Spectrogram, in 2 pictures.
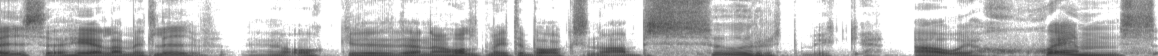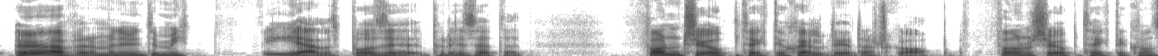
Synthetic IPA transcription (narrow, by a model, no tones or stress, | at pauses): iːsə̰ɾɦeːlamɪt̪liːvɔ̰kd̪ɛnhaɾhɔlt̪mɛjt̪ʰɪlbɑːksnṵabsɵɾt̪mʏ̰kʰːə̥aɔjɑːɧɛmsøːvəɾmɛnɛjɪnt̪əmɪt̪ | feːlpʰɔs̬ɛpʰɔd̪ɛsɛt̪ːət̪ | fœɳʂɛɵpt̪ʰɛkt̪əɧɛlvleːd̪aʂkɑ̰ːp | fœɳʂɛjɵ̰pːt̪ʰɛk̚t̪əkʰɔn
